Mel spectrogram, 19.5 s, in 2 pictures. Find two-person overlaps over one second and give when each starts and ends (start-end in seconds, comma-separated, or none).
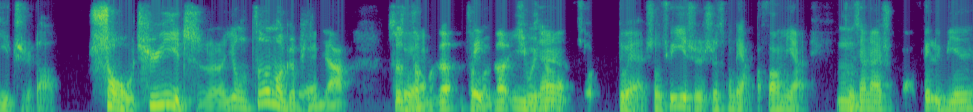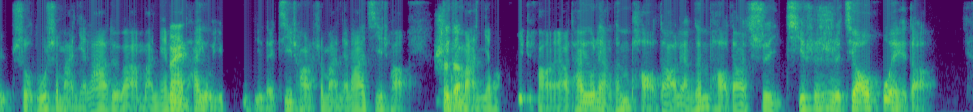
4.0-5.7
